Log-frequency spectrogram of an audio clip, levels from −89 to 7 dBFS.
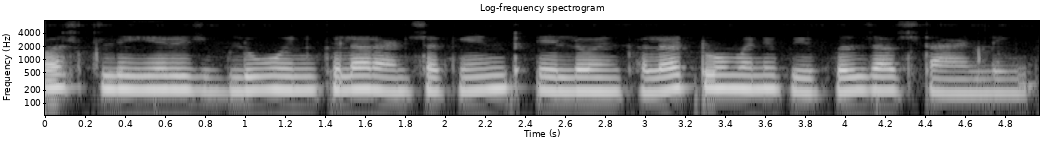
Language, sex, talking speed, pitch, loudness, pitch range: English, female, 195 wpm, 205 Hz, -18 LUFS, 195-210 Hz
